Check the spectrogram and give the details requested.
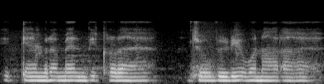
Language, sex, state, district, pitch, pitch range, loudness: Hindi, female, Chandigarh, Chandigarh, 185 Hz, 180-185 Hz, -15 LUFS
